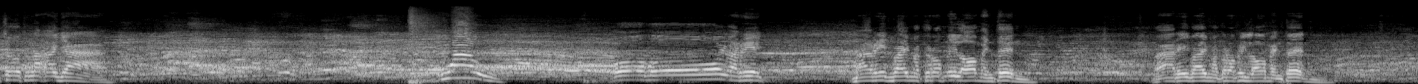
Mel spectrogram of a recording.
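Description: Young men shout and cheer loudly from nearby.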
